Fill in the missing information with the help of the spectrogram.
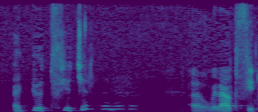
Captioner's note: speaks Indonesian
